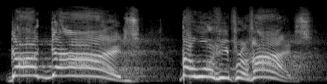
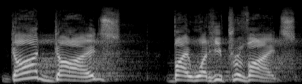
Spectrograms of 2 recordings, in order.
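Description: First: It is said with dramatic, preacher-style flair. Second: It is said plainly, without dramatic flair. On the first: "If you're a really good preacher, you say it like this" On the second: "There's a preacher saying that goes like this"

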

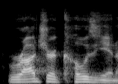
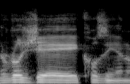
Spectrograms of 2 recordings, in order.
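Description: First: The name is pronounced with an American accent. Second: The name is pronounced with a non-American accent. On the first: "I'm using the American pronunciation" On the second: "not Roger Kosian or whatever it is"

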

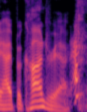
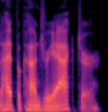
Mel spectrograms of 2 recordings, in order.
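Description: First: The word ends plainly without an extra syllable. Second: The word ends with an extra 'tor' syllable. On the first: This is how the speaker says it. The speaker calls it right. "When I say hypochondriac" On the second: This is how the other person said it. The speaker calls it wrong. "you said hypochondriac-tor"

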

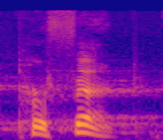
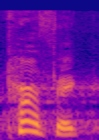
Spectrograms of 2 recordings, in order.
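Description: First: The stress is on the second syllable. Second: The stress is on the first syllable. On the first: To restore something to its original condition. The speaker calls it right. "it's perfect. It means to put something back into its original condition" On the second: Without flaw. The speaker calls it wrong. "It's not perfect"

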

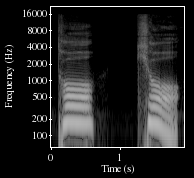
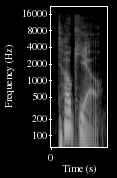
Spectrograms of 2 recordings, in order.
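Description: First: The vowels are held long. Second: The vowels are kept short. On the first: This is how it is said in Japan. The speaker calls it right. "You must have the lengtheners. It's Tokyo" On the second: This is how it is said in America. The speaker calls it wrong. "not Tokyo"

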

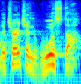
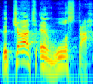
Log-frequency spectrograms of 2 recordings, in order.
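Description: First: It is said in the speaker's ordinary accent. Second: It is said in a put-on foreign-sounding accent.

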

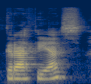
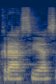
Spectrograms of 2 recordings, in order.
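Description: First: It is said with a Spanish pronunciation. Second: It is said with a non-Spanish pronunciation. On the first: The speaker calls it right. "If you want to say it with like a Spanish pronunciation" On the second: The speaker calls it wrong. "it's not gracias"

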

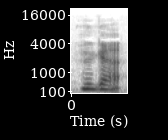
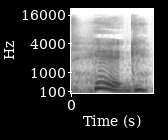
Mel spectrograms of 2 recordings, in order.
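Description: First: The word is said with one more syllable. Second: The word is said with one syllable fewer. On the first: The speaker calls it right. "One more syllable" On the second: The speaker calls it wrong. "Almost. You're almost there"

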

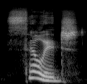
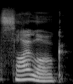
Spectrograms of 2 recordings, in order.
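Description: First: The word ends rhyming with village. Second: The word ends with a log sound. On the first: The speaker calls it right. "It is actually sillage, rhymes with village" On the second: The speaker calls it wrong. "ignore my ignorance at Silog"

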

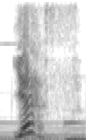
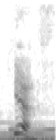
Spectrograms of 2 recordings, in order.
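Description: First: It is strong, sudden and forceful. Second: It is light, quick and direct.

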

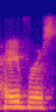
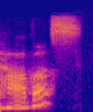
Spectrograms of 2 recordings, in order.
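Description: First: The surname is pronounced the English way. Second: The surname is pronounced the German way. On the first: "if you go for Havers, that's totally fine, because I guess more English-speaking people could find me" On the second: "So the German pronunciation would be"

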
